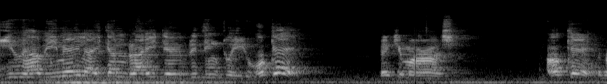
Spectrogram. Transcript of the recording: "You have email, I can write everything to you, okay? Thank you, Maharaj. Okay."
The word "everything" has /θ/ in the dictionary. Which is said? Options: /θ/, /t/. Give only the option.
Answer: /t/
